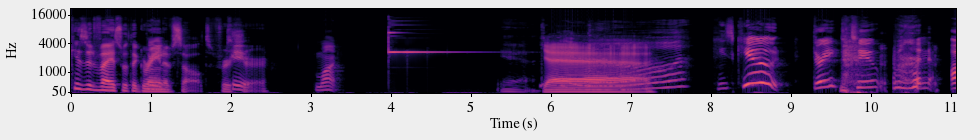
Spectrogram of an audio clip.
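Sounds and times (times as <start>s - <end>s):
person speaking countdown: 0.9s - 1.2s, 1.9s - 2.3s, 5.9s - 7.5s
high bell-like ding: 4.0s - 5.4s.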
